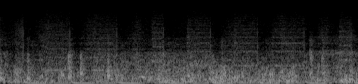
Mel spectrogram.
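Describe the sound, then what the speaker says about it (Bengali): The Dolonchapa Express passes Trimohini junction, heard from aboard as a steady low rumble of rolling wheels and carriage noise, with faint rhythmic clatter and wind buffeting the microphone. "দোলনচাঁপা এক্সপ্রেস ট্রেনটি এখন ত্রিমণি জংশন অতিক্রম করছে।"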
